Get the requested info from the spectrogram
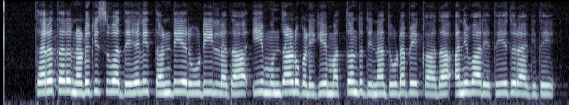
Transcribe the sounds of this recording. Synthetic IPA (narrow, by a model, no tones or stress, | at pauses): t̪ʰɐɾɐt̪ɐɾɐnɐɽuɡisuʋɐd̪ɛɦɐlit̪ɐɳɖijɐɾuːɽijːlːɐd̪ɐiːmund̪aːɭuɡɐɭiɡe̞mɐt̪ːo̞nd̪ud̪inɐd̪uːɽɐbɛːkaːd̪ɐʔɐniʋaːɾjɐt̪eːd̪uɾaːɡid̪e̞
